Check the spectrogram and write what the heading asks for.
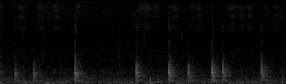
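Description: Faint scattered taps and scratches of a stylus writing on an interactive display board, about ten light strokes.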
